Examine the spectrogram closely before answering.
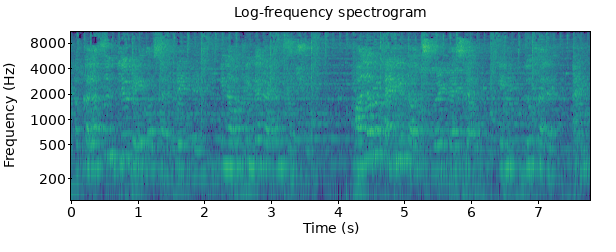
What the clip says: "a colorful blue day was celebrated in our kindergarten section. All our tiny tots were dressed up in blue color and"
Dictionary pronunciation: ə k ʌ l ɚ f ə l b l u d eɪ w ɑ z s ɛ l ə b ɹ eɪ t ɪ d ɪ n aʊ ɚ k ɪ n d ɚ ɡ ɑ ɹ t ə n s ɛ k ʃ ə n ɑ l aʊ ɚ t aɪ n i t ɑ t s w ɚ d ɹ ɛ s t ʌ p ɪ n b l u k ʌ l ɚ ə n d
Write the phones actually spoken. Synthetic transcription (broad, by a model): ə k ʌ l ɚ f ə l b l u d eɪ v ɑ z s ɛ l ə b ɹ eɪ t ɪ d ɪ n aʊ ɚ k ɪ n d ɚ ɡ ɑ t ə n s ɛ ʃ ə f ɑ l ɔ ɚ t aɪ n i t ɑ t s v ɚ d ɹ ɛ s t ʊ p ɪ n b l u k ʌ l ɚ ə n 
